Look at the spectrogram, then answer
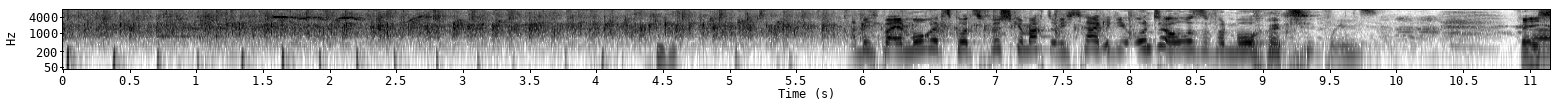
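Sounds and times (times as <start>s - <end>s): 
audience applause: 0.0s - 8.7s
laughter: 4.2s - 5.0s, 8.7s - 11.1s
speech: 4.4s - 4.7s, 5.9s - 10.1s, 10.9s - 11.1s.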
